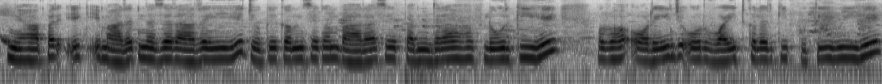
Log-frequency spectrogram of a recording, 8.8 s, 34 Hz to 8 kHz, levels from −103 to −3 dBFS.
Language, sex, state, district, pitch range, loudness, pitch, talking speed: Hindi, female, Uttar Pradesh, Jyotiba Phule Nagar, 170-185 Hz, -15 LUFS, 180 Hz, 190 wpm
